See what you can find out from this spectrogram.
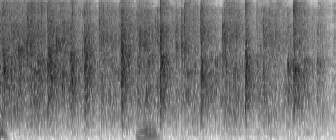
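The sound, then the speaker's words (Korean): A crowd applauds steadily, dense overlapping claps filling the space with bursts of louder clapping; a brief voice sounds briefly partway through. “박수. 아, 멋지지 않아?”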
